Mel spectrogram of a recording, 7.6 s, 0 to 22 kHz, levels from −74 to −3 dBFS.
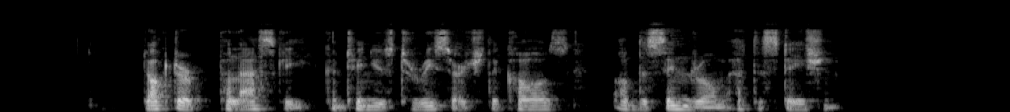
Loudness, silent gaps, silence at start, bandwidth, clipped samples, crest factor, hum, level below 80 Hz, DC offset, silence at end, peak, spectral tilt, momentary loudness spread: -27 LUFS; 4.56-4.60 s; 1.1 s; 10 kHz; under 0.1%; 22 dB; none; -70 dBFS; under 0.1%; 1.3 s; -6 dBFS; -4 dB/octave; 12 LU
